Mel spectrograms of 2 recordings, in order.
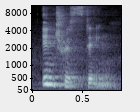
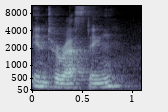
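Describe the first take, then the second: First: It is squeezed into three syllables. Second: All four syllables are pronounced fully. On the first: "when we are speaking quickly, it sounds like interesting" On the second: "sometimes people say interesting"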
